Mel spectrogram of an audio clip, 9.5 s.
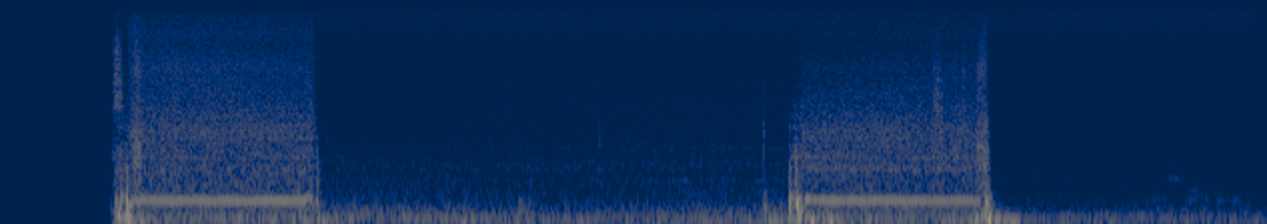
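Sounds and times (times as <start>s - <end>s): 
Volvo XC60 window opening and closing: 0.8s - 2.6s, 5.6s - 7.6s.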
